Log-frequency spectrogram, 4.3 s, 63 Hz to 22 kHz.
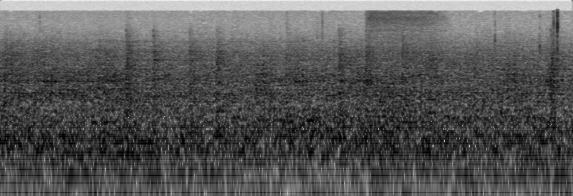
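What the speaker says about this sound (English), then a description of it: "The locomotive runs and functions pretty nice." A locomotive runs steadily in the Trainz 2022 train simulator on the Mantiqueira Mountains route, with a continuous broadband rolling rumble and faint rail noise, even and unbroken throughout.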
